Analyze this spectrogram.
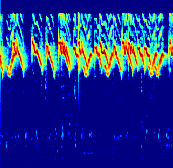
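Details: High sweet warbling of an Oriental white-eye used as lure sound, a nearly continuous stream of quick zigzag notes with a brief pause near the start.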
